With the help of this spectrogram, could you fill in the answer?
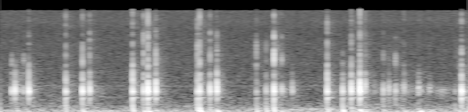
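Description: Long nails scratch and tap the embossed lid and sides of a small round black crocodile-texture box held in both hands. The result is a quick, irregular run of sharp, dry clicks and brief scratchy strokes that die away almost instantly, with a faint mid-pitched tonal ring over a low, steady background rumble.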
